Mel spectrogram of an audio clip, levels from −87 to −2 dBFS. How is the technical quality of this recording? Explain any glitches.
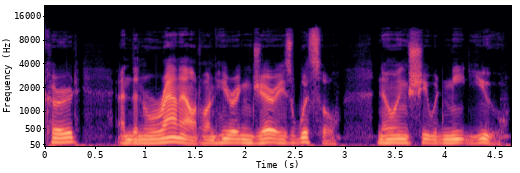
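The recording has one recurring glitch. Clock slip clicks run from 0.21 to 4.50 s, about every fifth of a second, likely from two unsynchronised clocks around 150 ppm apart dropping or repeating single samples, heard as faint regular ticks.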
